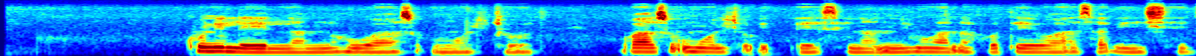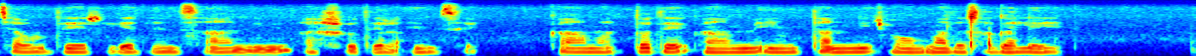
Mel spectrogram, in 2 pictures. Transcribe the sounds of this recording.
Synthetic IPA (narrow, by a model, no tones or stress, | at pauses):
kʊnɪle̞ːlːɐnːɔɦʊwaːsʊʔʊmɔlt͡ʃːo̞ːt̪ɪ̥ | wʔaːsʊ̰ʔʊ̰mɔlt͡ʃːɔ̰kʼɪ̰pʼːe̞ːsːɪnɐnːɪhʊhɐnɐfɔt̪ewaːsɐkʼɪnʃed͡ʒɐwʊd̪e̞ːrːɪɡɛd̪ɛnsaːnːɪtʼɐʃːɔt̪ɛɾɐ̰ʔɪnsɛ | kʼaːmɐt̪ːɔt̪ɛkʼaːmːɛʔɪnt̪ːɐnːɪt͡ʃʼo̞ːmːɐd̪ɔsɐɡɐleːt̪ɪ̥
